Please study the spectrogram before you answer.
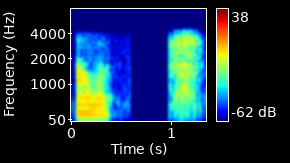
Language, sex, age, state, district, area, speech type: Kashmiri, female, 30-45, Jammu and Kashmir, Shopian, urban, conversation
